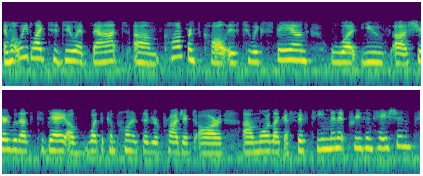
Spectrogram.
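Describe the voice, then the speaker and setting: A woman's fairly high pitch with ordinary pitch variation. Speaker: federal program branch chief. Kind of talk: webinar presentation. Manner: fast.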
